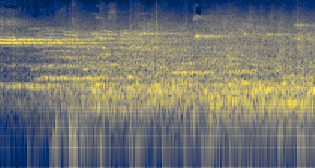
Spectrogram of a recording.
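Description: Basketball game on a wooden sports-hall floor: a ball bouncing and thudding on the court among players' footsteps, with voices echoing in a large hall.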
